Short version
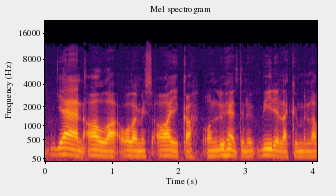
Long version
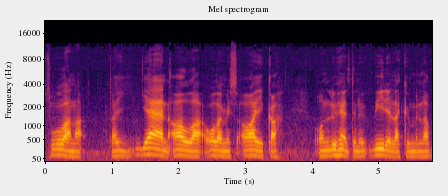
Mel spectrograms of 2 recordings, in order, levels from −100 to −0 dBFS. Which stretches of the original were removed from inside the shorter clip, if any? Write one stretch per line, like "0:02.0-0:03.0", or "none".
0:03.6-0:04.0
